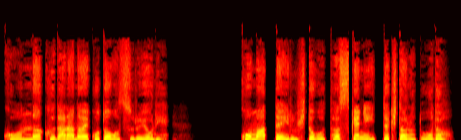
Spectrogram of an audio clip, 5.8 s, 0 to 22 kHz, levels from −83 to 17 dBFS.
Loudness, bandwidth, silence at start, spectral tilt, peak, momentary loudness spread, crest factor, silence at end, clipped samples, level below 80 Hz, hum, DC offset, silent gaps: -15 LUFS; 16.5 kHz; 0.05 s; -4 dB/octave; 0 dBFS; 5 LU; 14 dB; 0.15 s; under 0.1%; -62 dBFS; none; under 0.1%; 2.49-2.99 s, 3.35-3.40 s, 4.71-4.76 s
